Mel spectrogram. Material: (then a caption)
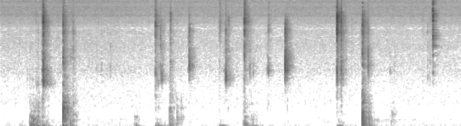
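Soap. A blue-handled metal knife carves thin slices off the corner of a solid white rectangular soap bar held close. The cutting and scraping make about fourteen quiet, crisp snaps and clicks, each with a soft low thump and a brief bright edge that dies away quickly between gaps of near silence.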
